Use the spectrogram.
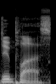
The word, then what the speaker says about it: Duplass: but he is correct it is des plots lost do plus with the emphasis on the last syllable yeah this is de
